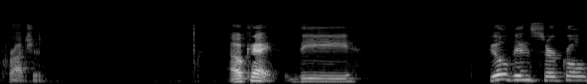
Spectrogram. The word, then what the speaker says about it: crotchet: They don't say, I was tempted to call that the crochet, but I think it's actually pronounced crotchet.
